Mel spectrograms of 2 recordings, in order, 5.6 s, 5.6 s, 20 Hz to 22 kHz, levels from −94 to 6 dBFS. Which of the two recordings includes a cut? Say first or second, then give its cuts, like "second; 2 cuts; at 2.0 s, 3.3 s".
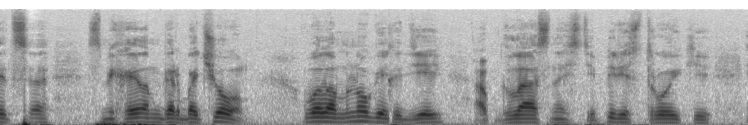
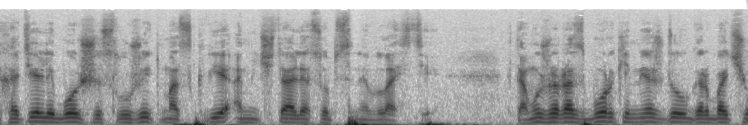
first; 3 cuts; at 2.3 s, 2.9 s, 3.7 s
